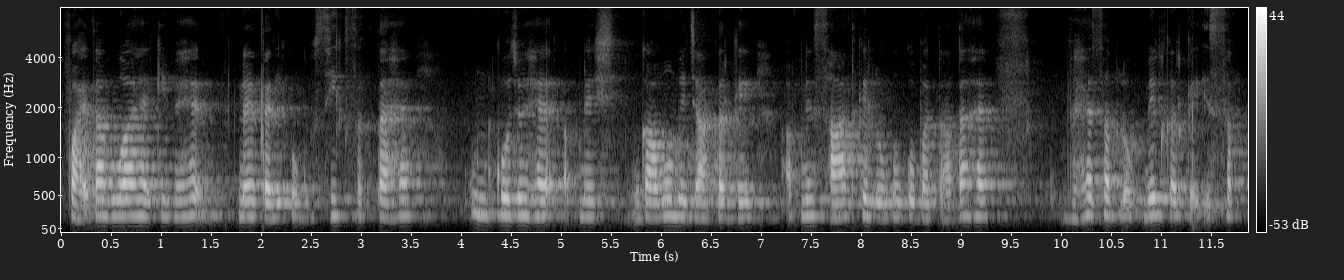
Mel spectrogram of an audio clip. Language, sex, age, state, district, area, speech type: Hindi, female, 60+, Madhya Pradesh, Gwalior, rural, spontaneous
